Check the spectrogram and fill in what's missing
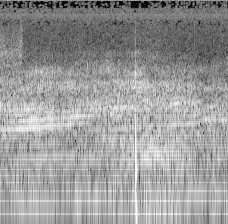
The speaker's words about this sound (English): … saying, great to hear race cars in action again. Isn't it?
